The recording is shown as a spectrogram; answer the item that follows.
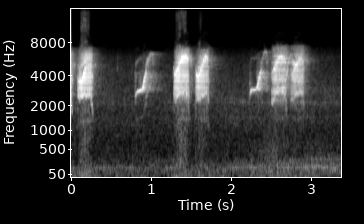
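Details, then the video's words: Singing striated grassbird, recorded as training material for caged songbirds: loud rasping bursts in pairs, each preceded by a short rising whistle and separated by short gaps, over a faint low hum. "Ocehan Burung Kapas Tembak"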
